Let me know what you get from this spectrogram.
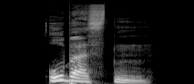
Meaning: plural of Oberst
- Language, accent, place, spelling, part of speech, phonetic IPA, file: German, Germany, Berlin, Obersten, noun, [ˈoːbɐstn̩], De-Obersten.ogg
